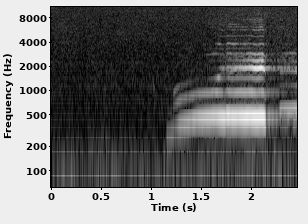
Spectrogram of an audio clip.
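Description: After a quiet pause, a solo operatic voice enters about a second in, sliding up into a held note that grows louder.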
